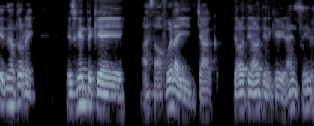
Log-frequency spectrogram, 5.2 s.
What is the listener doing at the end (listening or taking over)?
taking over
